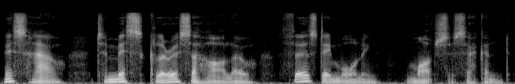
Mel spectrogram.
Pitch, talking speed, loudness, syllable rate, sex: 90 Hz, 115 wpm, -19 LUFS, 4.2 syllables/s, male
